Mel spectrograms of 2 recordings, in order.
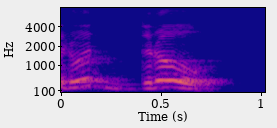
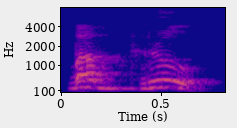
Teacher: रु के साथ में द जुड़ा है अल्प प्राण, ब के साथ में भ भगवान जी का भ महाप्राण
